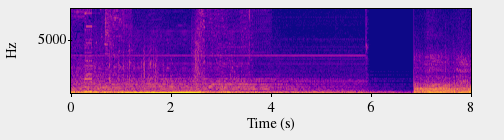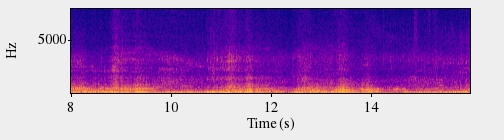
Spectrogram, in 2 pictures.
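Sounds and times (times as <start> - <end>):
car engines revving: 0.0 - 3.7, 6.8 - 15.9.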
